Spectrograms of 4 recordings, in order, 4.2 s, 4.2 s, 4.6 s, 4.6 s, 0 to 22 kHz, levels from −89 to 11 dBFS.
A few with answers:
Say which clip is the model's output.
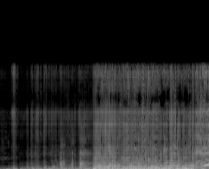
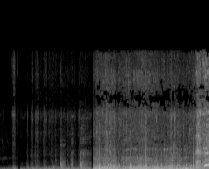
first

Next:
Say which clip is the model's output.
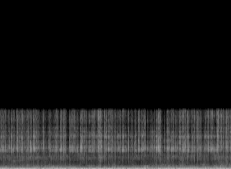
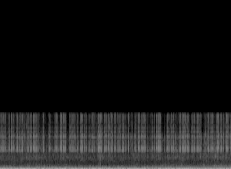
first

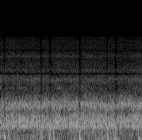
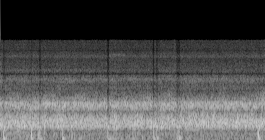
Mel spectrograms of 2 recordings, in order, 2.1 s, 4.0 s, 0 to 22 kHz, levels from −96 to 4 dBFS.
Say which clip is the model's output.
first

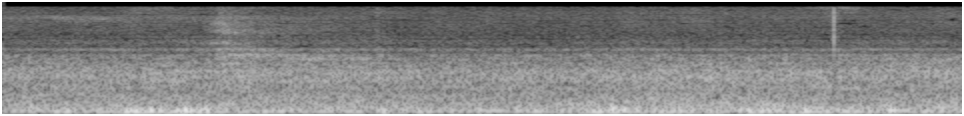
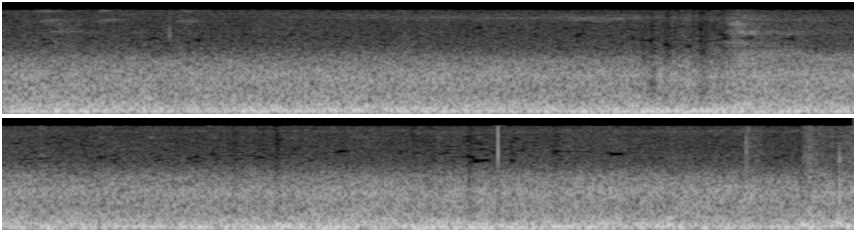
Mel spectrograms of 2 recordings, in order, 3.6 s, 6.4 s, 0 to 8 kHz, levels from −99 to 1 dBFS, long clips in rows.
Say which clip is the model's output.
first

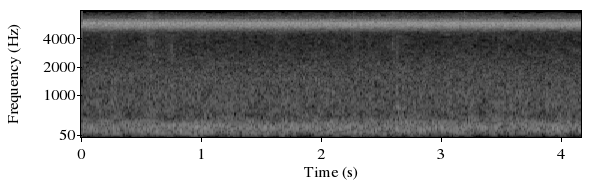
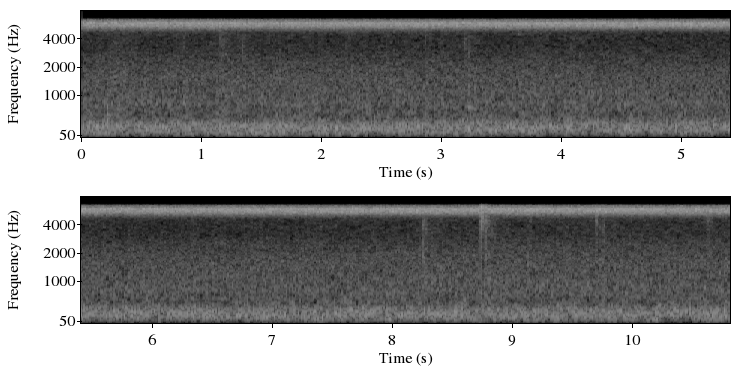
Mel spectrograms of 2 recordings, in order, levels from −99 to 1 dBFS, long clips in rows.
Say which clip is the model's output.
second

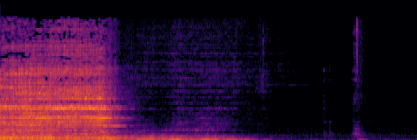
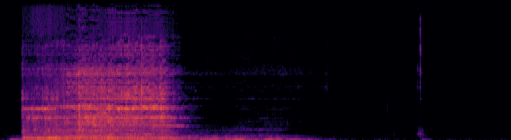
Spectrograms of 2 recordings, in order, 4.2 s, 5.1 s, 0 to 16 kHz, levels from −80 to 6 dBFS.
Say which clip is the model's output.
second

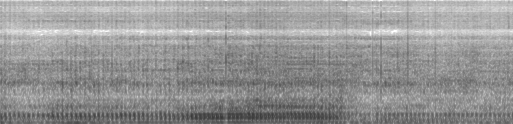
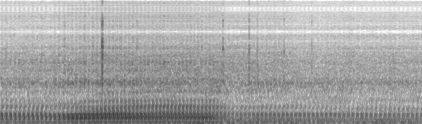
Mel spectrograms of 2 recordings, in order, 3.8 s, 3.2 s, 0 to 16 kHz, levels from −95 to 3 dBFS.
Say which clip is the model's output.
first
